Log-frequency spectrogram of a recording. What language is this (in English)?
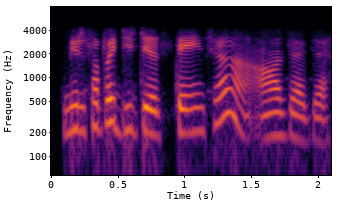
Nepali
